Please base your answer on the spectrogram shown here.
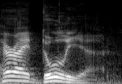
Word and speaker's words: pareidolia: Pareidolia.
